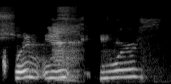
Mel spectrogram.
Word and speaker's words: Ewers: Evers. Who? What's his first name? I don't know. Is it Edwards? How do you pronounce the coach?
